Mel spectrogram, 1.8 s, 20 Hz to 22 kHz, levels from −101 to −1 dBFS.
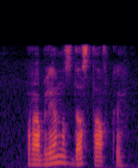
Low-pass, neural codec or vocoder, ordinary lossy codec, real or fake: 7.2 kHz; none; AAC, 48 kbps; real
